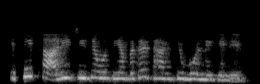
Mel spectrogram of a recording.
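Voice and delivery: usual speaking voice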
